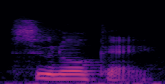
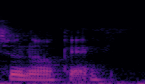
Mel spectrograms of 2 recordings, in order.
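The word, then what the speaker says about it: Hsun-ok: And I'm going to spell it out because there's a silent H. So Sunoke is H-S-U-N hyphen O-K. H-S-U-N hyphen O-K. Sunoke. You can say like, yeah, it's Sunoke or Sunok.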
